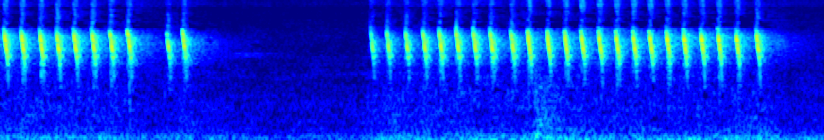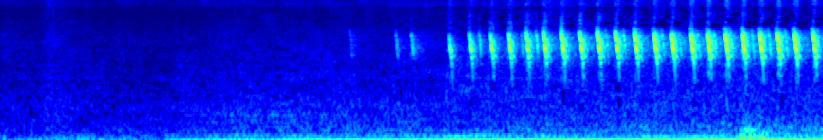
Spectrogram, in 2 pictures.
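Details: Bar-winged prinia singing energetically while seeking a rival: rapid, evenly spaced high chips about ten per second in bursts of one to two seconds, with pauses between and a low hum underneath.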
